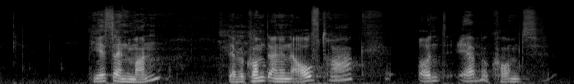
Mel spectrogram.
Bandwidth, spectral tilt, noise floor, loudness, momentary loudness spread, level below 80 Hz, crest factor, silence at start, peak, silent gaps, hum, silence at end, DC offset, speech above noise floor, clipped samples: 16.5 kHz; -5.5 dB/octave; -59 dBFS; -28 LUFS; 19 LU; -54 dBFS; 24 dB; 0.15 s; -6 dBFS; none; none; 0.35 s; under 0.1%; 32 dB; under 0.1%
